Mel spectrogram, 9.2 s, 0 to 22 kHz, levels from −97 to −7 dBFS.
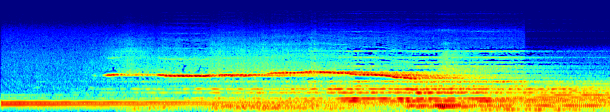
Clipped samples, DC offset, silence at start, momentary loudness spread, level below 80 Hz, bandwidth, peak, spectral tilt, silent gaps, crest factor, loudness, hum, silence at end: under 0.1%; under 0.1%; 0 s; 11 LU; -40 dBFS; 7 kHz; 0 dBFS; -8.5 dB/octave; none; 16 dB; -16 LUFS; none; 0 s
